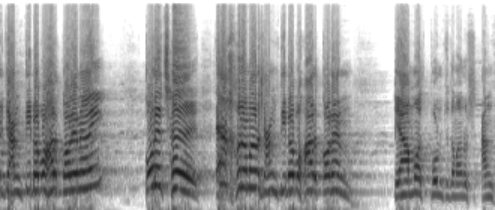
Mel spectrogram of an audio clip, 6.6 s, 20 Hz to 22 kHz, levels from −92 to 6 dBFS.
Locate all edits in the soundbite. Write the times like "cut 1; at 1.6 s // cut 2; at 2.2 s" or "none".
none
